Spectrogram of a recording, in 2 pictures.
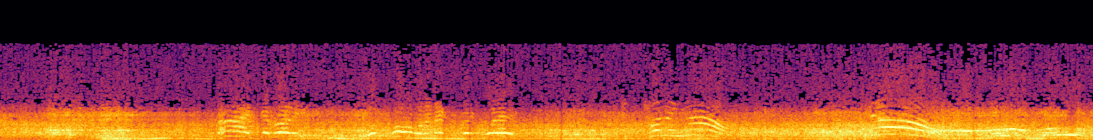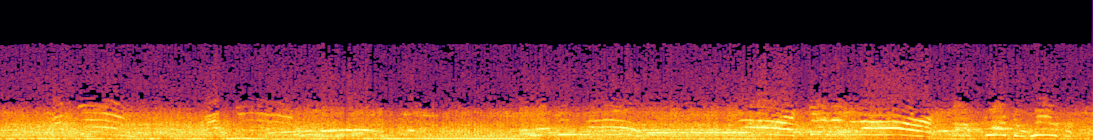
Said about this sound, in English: Won't work. The wheels just spin in this sand. It won't work.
